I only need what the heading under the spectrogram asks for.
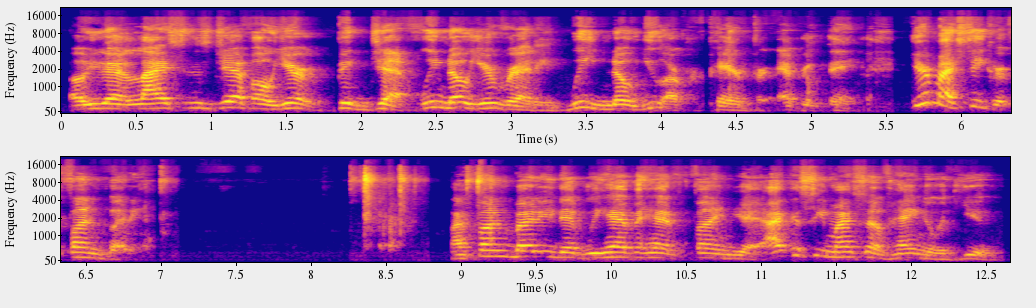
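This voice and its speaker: Hosting a livestream in the guise of a grandmother, a man with an itchy, scratchy throat chats casually through viewer comments, tossing in quick laughs and asides. His voice is high, animated, and sharp in tone.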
